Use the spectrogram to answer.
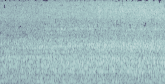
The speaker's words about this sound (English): Sorry. Whoa, big trailer coming in.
